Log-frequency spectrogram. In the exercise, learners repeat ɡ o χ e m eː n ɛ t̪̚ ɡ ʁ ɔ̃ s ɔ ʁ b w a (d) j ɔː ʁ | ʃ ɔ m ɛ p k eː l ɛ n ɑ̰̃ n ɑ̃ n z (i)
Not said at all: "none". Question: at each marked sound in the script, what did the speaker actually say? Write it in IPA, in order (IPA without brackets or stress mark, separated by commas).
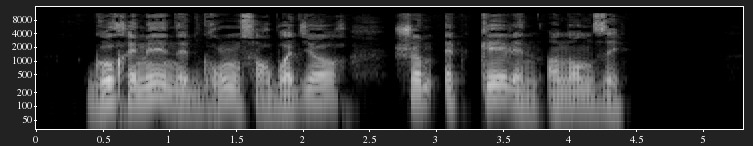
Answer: d, e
